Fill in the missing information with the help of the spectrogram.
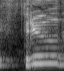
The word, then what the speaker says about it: through: Atenção à pronúncia dessa palavra. Eu sei que muita gente se assusta quando vê essa palavra por escrito, T-H-R-O-U-G-H. Mas começando pelo fim, o GH você ignora completamente, tá?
